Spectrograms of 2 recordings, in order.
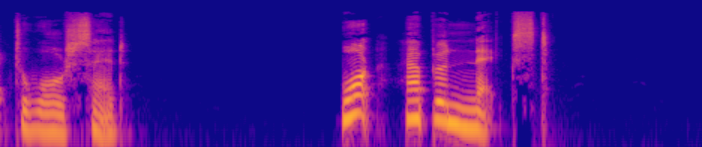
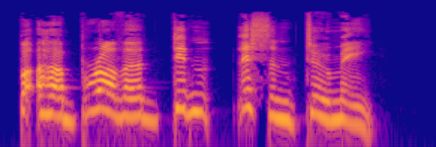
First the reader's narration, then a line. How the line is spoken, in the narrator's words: Peter said angrily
